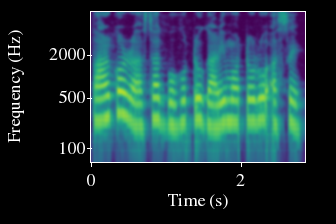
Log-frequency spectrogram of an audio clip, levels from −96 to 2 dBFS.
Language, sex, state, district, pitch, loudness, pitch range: Assamese, female, Assam, Kamrup Metropolitan, 235 Hz, -16 LUFS, 220-255 Hz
